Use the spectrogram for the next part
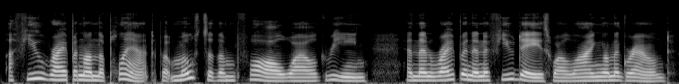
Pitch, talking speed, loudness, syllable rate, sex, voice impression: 190 Hz, 220 wpm, -16 LUFS, 4.8 syllables/s, female, feminine, adult-like, tensed, slightly soft, slightly muffled, intellectual, calm, slightly friendly, reassuring, elegant, slightly lively, slightly kind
